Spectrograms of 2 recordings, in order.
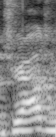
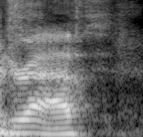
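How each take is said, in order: First: The word ends with a t sound. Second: The word ends with an f sound. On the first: The speaker calls it wrong. "don't say Guinness drought" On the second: The speaker calls it right. "It's draft"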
